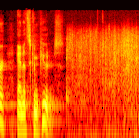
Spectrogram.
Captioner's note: crinkling noises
